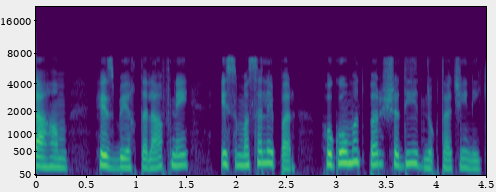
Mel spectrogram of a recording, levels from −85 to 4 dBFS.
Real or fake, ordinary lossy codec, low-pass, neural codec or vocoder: real; none; 7.2 kHz; none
